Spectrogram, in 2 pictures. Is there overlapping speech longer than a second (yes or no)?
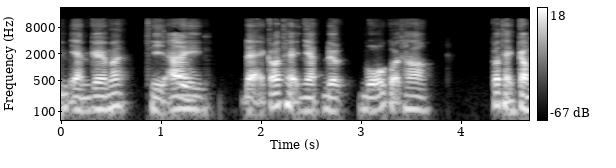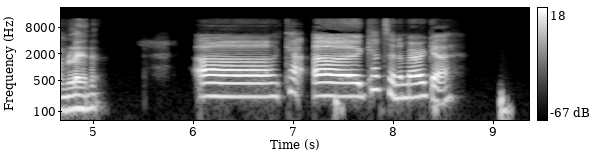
no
